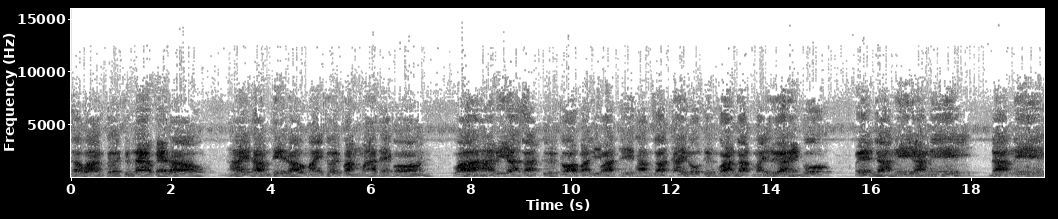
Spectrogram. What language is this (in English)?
Thai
